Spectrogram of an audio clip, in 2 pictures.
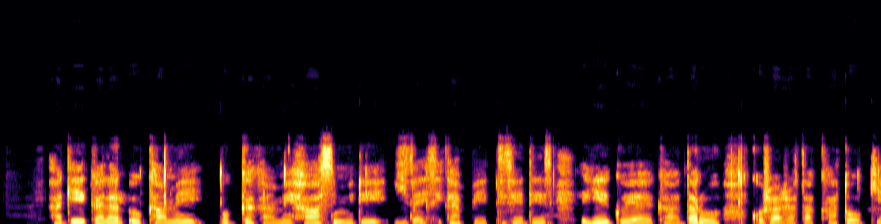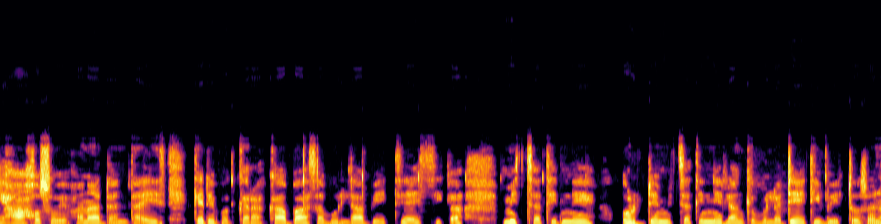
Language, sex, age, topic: Gamo, female, 18-24, government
